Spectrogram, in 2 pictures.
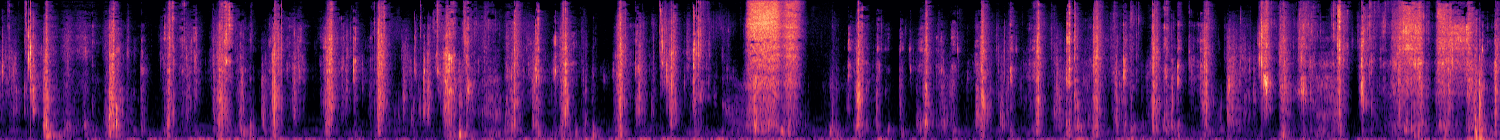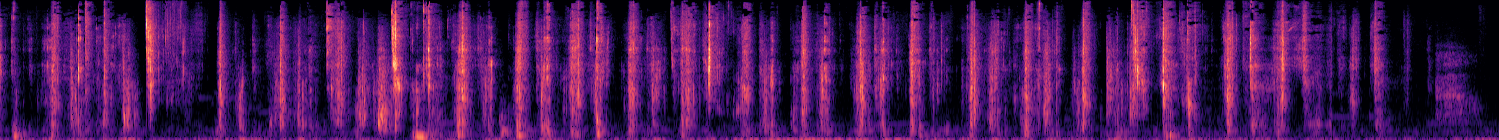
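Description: Close-miked mouth sounds of chewing spicy braised seafood and bean sprouts: a steady run of wet clicks and crunches, with a few louder bites.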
